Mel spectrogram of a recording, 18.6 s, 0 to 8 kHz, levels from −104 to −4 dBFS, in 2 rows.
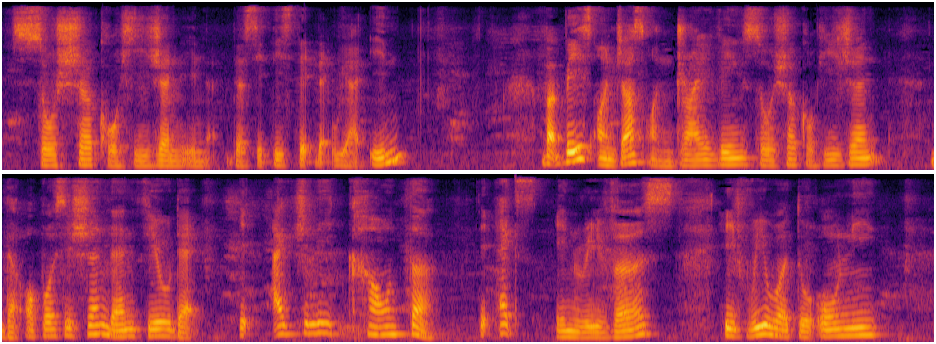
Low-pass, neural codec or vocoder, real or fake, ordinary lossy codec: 7.2 kHz; none; real; AAC, 32 kbps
